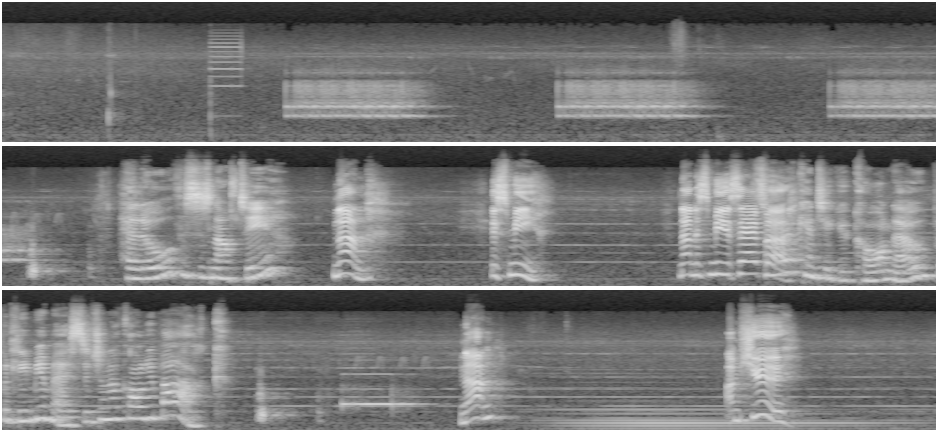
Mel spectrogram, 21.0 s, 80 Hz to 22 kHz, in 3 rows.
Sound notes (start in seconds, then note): 1.6 keypad tones; 2.1 phone rings; 6.7 phone picks up; 17.8 melancholic music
